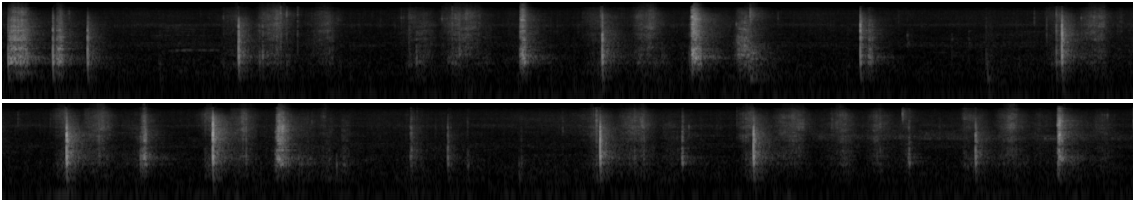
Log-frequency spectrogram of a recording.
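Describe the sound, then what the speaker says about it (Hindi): A knife slices through green chilies on a board, cutting them into rounds in a steady run of crisp, separate chops, close and fairly quiet with brief pauses between strokes. "मिर्चें जो है वो भी काट लेनी है ऐसे, गोलाई में रख के काट लें इनको भी"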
